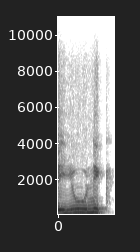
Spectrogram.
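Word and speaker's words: unique: किल आपको लगाना है वह वर्ड अगर वावेल से शुरू है लेकिन उसका उच्चारण य से होता है किससे होता है य से होता है अब जैसे यूनिक देखिए क्या आया यू आया यूनिक तो अगर उसका उच्चारण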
